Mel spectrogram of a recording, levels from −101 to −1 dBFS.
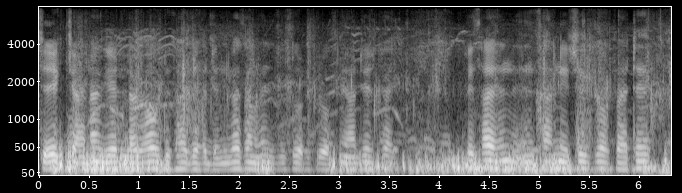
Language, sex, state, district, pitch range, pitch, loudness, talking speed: Hindi, male, Madhya Pradesh, Katni, 110-125 Hz, 120 Hz, -19 LUFS, 160 wpm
